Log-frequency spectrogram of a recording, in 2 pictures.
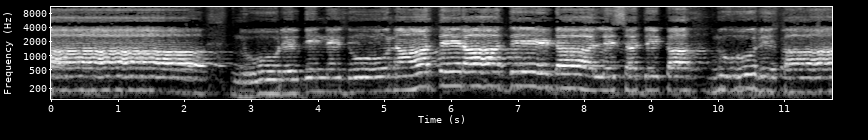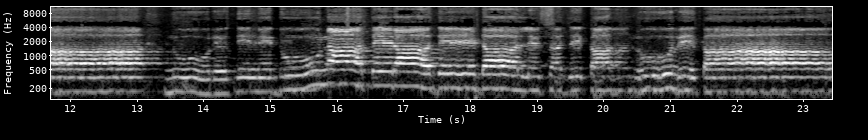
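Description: A man singing a devotional song solo, drawing out long held notes with wavering, ornamented pitch and short breaks between phrases.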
